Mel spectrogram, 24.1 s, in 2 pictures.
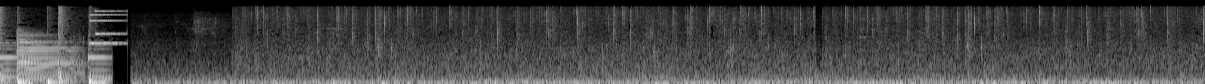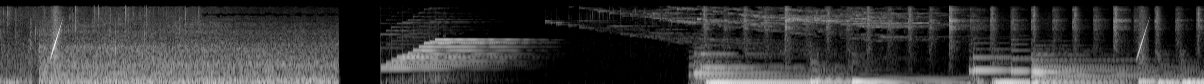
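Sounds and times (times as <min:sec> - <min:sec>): raindrop ticks: 0:02.3 - 0:14.1
rain hiss: 0:02.4 - 0:14.4, 0:19.1 - 0:21.7.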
